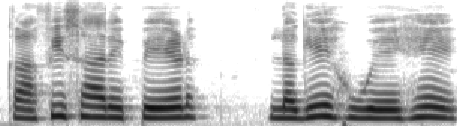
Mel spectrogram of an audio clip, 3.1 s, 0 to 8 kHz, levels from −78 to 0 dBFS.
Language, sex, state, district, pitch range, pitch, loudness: Hindi, female, Madhya Pradesh, Bhopal, 210-230 Hz, 220 Hz, -12 LUFS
